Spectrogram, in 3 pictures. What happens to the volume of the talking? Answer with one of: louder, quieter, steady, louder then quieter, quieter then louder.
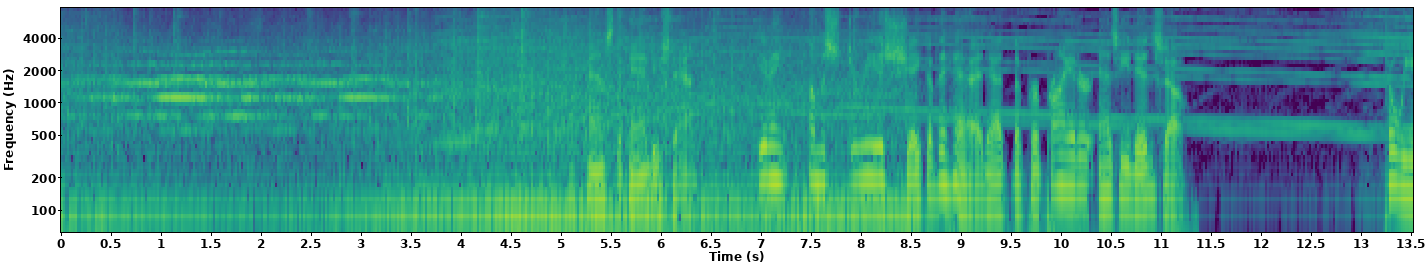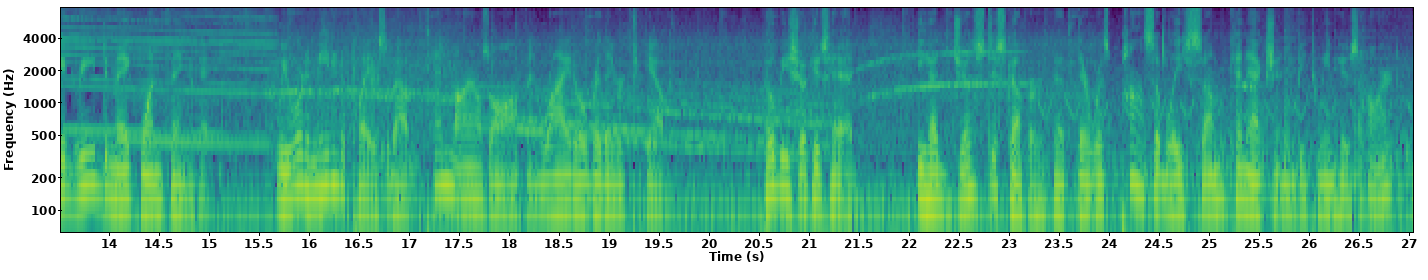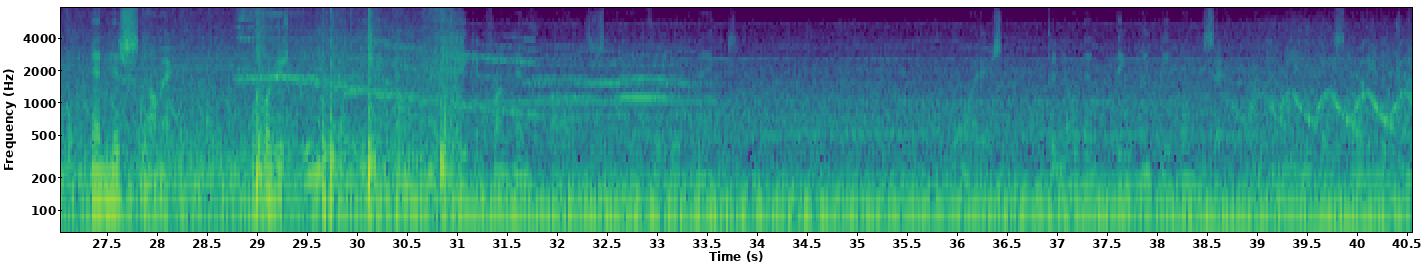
quieter.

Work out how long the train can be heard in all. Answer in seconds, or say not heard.
35 s.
